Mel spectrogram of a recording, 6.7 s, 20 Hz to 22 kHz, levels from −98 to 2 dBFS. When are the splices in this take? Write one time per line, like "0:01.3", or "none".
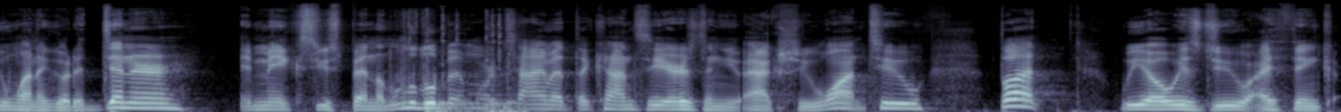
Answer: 0:01.1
